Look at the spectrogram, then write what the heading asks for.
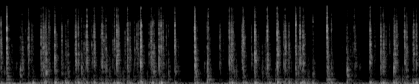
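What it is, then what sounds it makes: Plastic membrane keyboard. Fast typing on a full-size backlit plastic Bluetooth membrane keyboard with white and blue plastic keycaps and a hollow plastic body, the keys pressed with fingertips and the tips of long painted nails. A dense stream of short, bright plastic clicks and taps with a faint low thump under each keystroke, every sound dying away almost instantly.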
